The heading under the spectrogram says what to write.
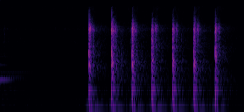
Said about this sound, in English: Right now it was a street where Paul's murderer might be waiting in a dark room behind a locked door, waiting for a knock that had to come.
